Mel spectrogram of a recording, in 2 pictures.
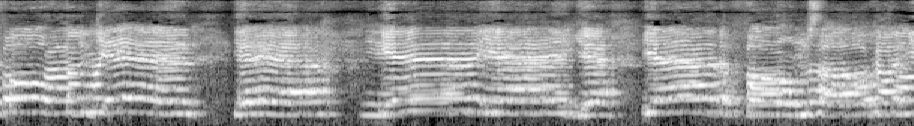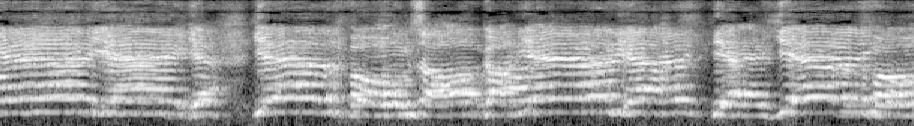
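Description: Several young girls singing together, in phrases broken by brief pauses.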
